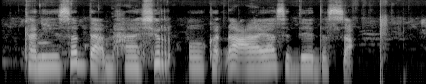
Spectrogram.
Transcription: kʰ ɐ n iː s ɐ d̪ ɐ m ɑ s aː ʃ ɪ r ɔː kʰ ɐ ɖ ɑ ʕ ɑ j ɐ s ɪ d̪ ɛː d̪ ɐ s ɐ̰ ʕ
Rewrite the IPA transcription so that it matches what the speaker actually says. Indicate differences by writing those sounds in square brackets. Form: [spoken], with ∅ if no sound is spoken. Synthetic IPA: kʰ ɐ n iː s ɐ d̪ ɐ m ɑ [ħ] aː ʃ ɪ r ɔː kʰ ɐ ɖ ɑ ʕ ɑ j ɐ s ɪ d̪ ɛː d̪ ɐ s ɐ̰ ʕ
